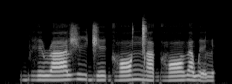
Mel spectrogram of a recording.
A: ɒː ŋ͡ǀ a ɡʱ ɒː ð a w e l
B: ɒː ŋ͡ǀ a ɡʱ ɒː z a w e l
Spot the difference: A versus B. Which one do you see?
A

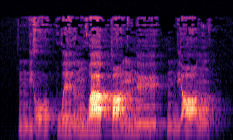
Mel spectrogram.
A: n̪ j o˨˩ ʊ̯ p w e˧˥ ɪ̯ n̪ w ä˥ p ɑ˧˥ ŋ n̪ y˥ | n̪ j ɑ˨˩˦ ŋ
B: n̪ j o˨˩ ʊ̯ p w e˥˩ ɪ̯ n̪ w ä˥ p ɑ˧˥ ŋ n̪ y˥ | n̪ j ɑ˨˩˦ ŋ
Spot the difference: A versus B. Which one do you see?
A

